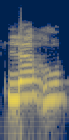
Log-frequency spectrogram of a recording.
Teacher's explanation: لہم، ہاں سمپل پڑھیں گے، میم ساکن پر ٹائم نہیں دینا، اظہار شفوی ہو رہا ہے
